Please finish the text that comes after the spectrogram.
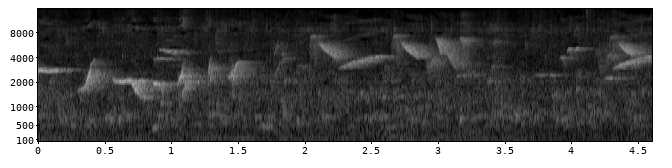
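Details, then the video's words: White-rumped Shama of Medan type giving a lure song for young birds. Quick run of rising and falling whistled notes, climbing higher as it goes, over steady background hiss. "Pancingan Sederhana Pastol || Murai Batu Medan || Cocok Untuk Murai Batu Muda"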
